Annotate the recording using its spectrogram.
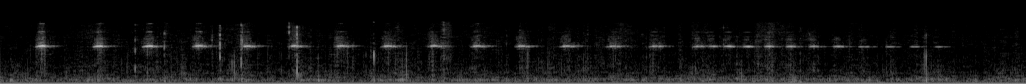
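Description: Whistled quail (codorna) call: a long series of short, high whistled notes about two a second, growing quicker and softer in the last few seconds before stopping.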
